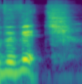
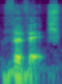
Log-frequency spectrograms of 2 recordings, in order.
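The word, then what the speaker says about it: VVitch: And yes, I will always pronounce it as Vivitch, because if you're going to do a stylized spelling and there's a way to mispronounce it, looking at you, Fant4stick.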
